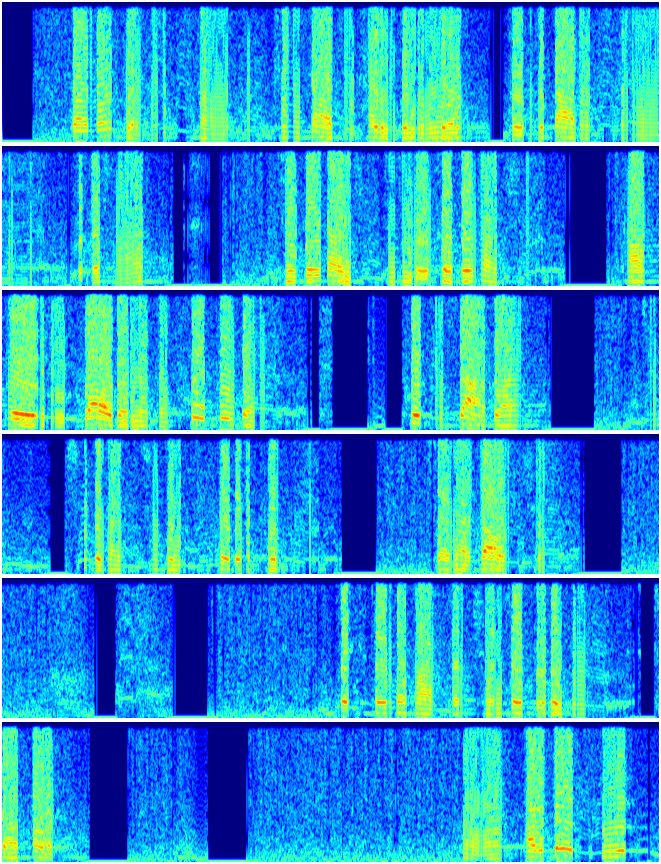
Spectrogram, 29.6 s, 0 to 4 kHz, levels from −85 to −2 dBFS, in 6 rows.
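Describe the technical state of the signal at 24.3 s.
At 24.3 s the speech carries the mu-law and A-law mix-up that runs through the whole clip: A-law telephone samples decoded as mu-law, scrambling levels into harsh distortion with hiss in pauses. The waveform looks jagged with a raised noise floor; the spectrogram shows broadband smearing below the 4 kHz telephone limit.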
